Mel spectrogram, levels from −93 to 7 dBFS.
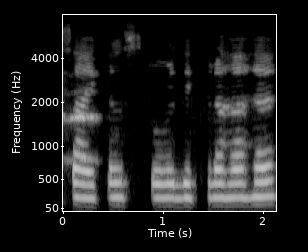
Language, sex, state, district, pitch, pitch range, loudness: Hindi, female, Bihar, Sitamarhi, 215 Hz, 210-220 Hz, -25 LUFS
